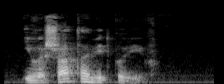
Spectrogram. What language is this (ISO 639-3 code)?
ukr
